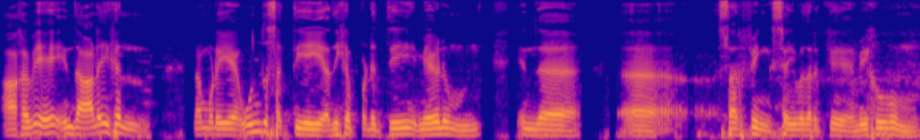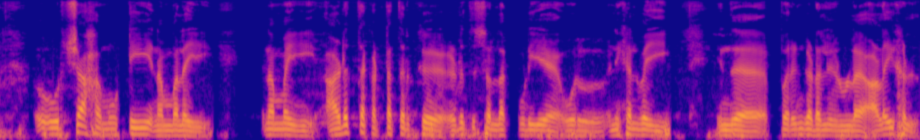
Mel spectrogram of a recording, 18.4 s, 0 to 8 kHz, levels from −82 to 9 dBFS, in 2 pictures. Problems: none marked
